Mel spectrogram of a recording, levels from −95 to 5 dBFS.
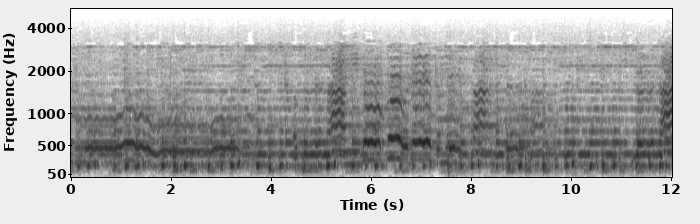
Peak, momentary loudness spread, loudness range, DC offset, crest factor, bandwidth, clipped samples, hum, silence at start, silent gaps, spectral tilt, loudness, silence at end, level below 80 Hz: -4 dBFS; 7 LU; 5 LU; under 0.1%; 14 dB; 3.7 kHz; under 0.1%; none; 0 s; none; -12 dB/octave; -18 LUFS; 0 s; -62 dBFS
